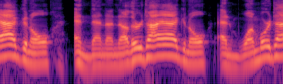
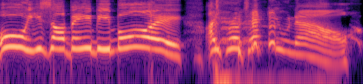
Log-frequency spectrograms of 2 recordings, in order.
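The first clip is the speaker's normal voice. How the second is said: put-on thick Spanish accent, high and drawn out; 7 dB louder than usual. Quoting a game character to another speaker: Sancho voice with thick Spanish accent. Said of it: "he has a thick Spanish accent".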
